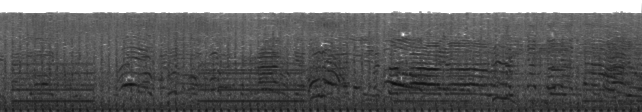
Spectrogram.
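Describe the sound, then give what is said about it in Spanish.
A helicopter descends toward a waiting crowd, its rotor beating in a fast, steady, loud chop that never lets up, with voices over it. “En este momento voy a bajar con el helicóptero para recibir el calor del público.”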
